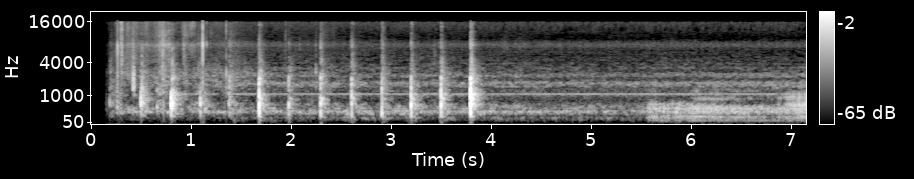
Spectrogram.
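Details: Dog indoors barking at its owner for attention after being petted: about eleven sharp, evenly spaced barks in a quick run over roughly four seconds, then fading to soft rustling and a low background hum.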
